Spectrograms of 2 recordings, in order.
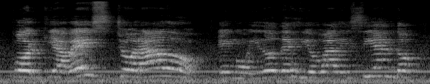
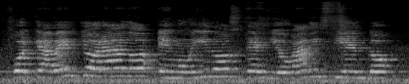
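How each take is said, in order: Both takes have the same delivery.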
